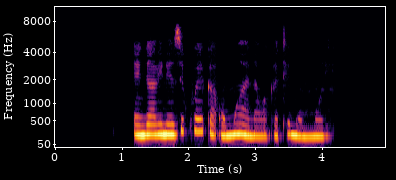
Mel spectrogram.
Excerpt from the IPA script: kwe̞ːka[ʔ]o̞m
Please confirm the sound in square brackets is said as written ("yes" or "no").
yes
